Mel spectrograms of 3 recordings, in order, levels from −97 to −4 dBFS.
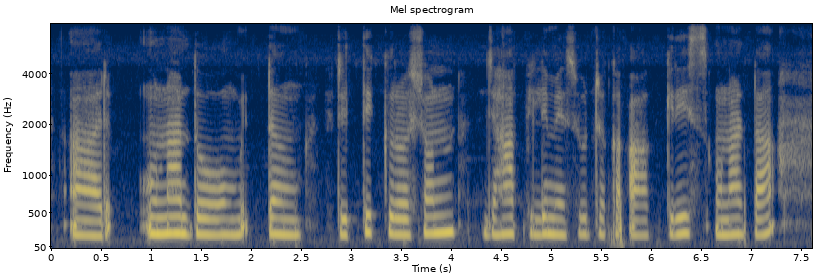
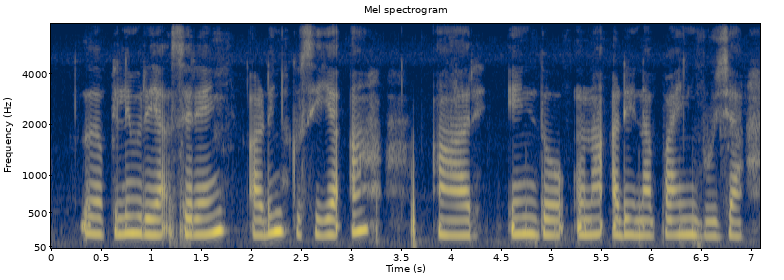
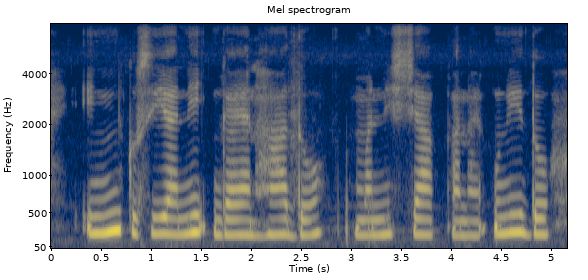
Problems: background sounds at intervals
